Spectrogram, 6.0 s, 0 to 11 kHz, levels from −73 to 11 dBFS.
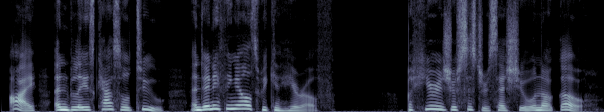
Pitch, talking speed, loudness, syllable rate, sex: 255 Hz, 220 wpm, -17 LUFS, 6.4 syllables/s, female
